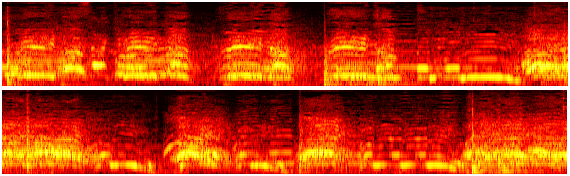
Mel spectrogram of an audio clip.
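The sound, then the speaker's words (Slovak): A large protest crowd in Australia, demanding freedom of speech and choice, chants a typical Australian sports cry: many loud, rhythmic shouted bursts of massed voices repeating in waves with short gaps between them. “Takéto skandovanie bolo počuť v Sydney, Melbourne, Brisbane aj v Perte, kde tisíce ľudí žiadali slobodu prejavu a výberu.”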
